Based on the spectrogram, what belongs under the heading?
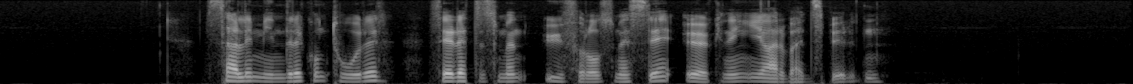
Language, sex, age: Norwegian, male, 28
